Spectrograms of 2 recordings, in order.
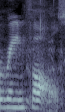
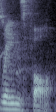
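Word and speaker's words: Rains Fall: Is it Rain's Fall or Rain Falls? Rain's Fall. I had the same struggle for a while. Got it. I said it right the first time and then doubted myself.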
